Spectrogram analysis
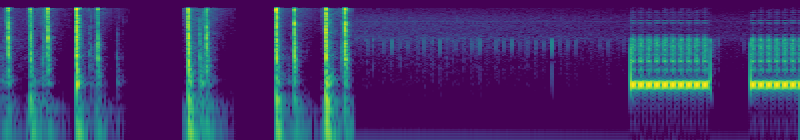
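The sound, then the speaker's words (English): An outgoing telephone call: several quick, sharp dialing taps come first, then a short pause, then two steady buzzing ring tones, the second cut off at the end. “Let me give her a quick call.”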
